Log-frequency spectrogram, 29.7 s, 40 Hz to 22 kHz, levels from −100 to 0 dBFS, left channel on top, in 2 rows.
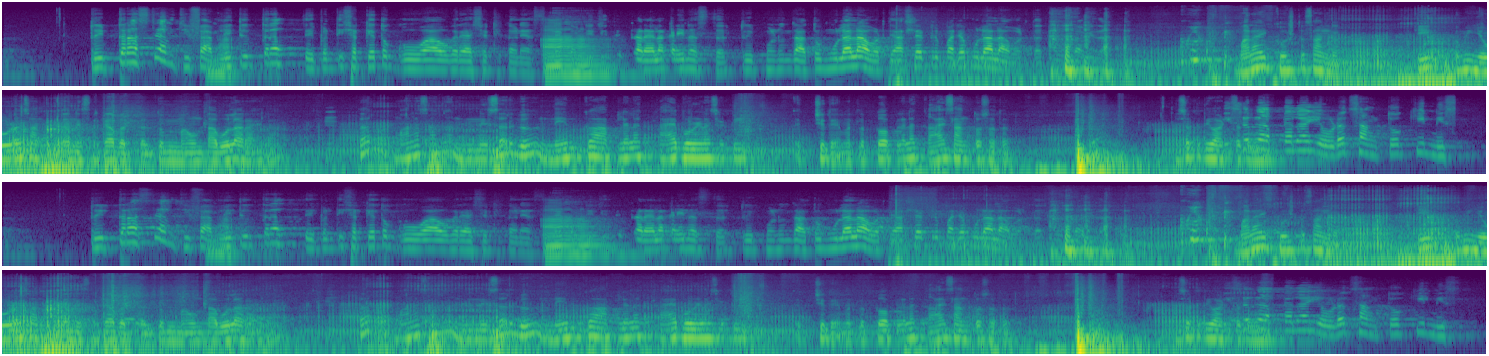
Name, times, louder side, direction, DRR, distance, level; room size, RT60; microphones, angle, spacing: voice 1, 0.9-10.8 18.1-18.2 27.0-29.4, left 4 dB, 85° left, 8 dB, 0.8 m, -37 dB
voice 2, 5.4-6.2 10.5-11.1 12.3-13.5 14.1-17.6 18.4-24.8 26.6-27.6, left 2 dB, 35° left, 11 dB, 0.8 m, -32 dB
Purr, 8.9-27.6, equal, 80° right, 1.7 m, -32 dB
26.5 x 26.0 x 8.1 m, 1.2 s
head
